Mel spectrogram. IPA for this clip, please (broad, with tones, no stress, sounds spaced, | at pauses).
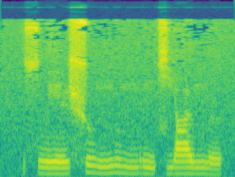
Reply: s w e˧˥ ɪ̯ ʂ u˥˧ n̪ u˥˧ m ʊ˥˩ ŋ ɕ j ɑ˥ ʊ̯ n̪ ɤ˨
